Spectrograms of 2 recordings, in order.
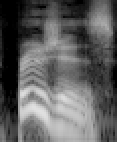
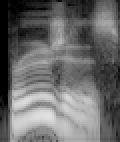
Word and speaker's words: Bruges: one listener bruges is pronounced with the oo sound and a soft g into a z bruges okay so it sounds like bruges or bruges okay if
